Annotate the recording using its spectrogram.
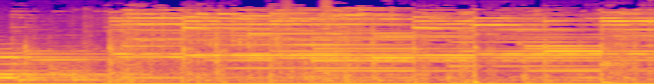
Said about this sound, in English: Once upon a time, there was a beautiful land where the air was always filled with the music of bells.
